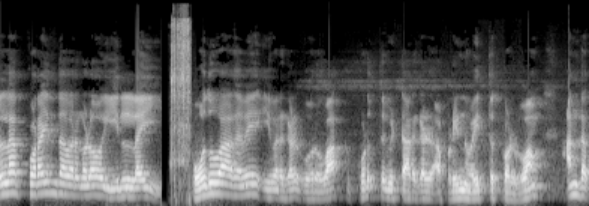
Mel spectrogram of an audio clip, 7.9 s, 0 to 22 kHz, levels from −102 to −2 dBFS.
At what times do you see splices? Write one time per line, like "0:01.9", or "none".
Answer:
0:02.2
